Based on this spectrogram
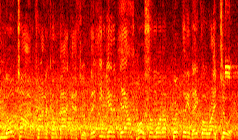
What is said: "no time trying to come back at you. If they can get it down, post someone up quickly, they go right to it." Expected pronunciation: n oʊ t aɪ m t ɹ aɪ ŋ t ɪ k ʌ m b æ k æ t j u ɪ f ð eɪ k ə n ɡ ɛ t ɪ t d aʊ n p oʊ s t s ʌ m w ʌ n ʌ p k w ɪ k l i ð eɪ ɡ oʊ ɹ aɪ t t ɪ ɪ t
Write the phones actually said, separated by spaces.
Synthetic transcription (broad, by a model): n oʊ t aɪ m t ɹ aɪ t ɪ k ʌ m b æ k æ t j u ɪ f ð eɪ k ə n ɡ ɛ t ɪ t d aʊ n p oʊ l s ʌ m w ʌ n ʌ p k w ɪ k l i ð eɪ ɡ oʊ ɹ aɪ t t ɪ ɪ t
